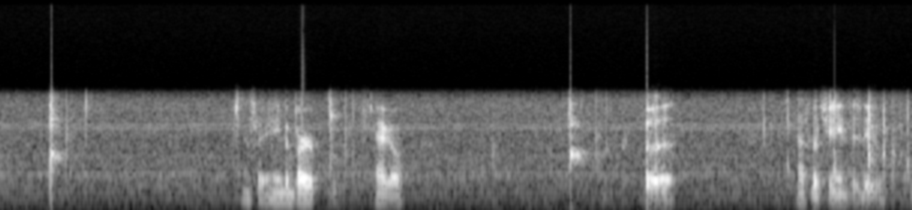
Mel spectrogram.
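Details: Several short throaty burp-like sounds from a child who has the hiccups, with soft adult talk in a small room; burp.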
